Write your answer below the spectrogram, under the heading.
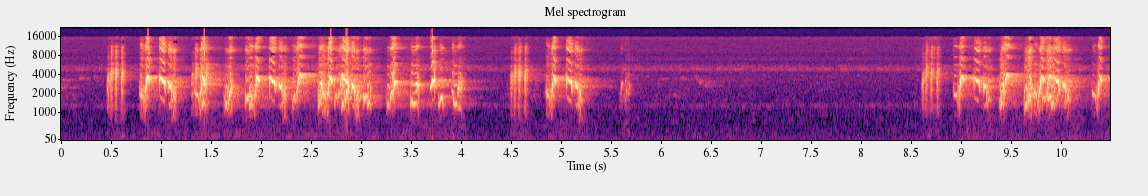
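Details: Streak-eared bulbuls dueling intensely in song, recorded 30 October 2021: dense run of liquid, chattering notes, a few short separate chirps, a long gap, then the bubbly phrases return.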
